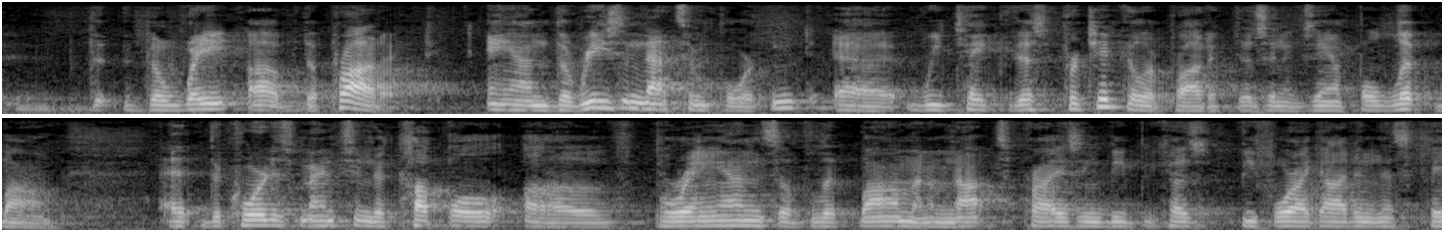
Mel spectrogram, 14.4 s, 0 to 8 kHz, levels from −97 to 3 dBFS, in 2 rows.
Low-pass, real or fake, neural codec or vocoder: 7.2 kHz; fake; vocoder, 22.05 kHz, 80 mel bands, WaveNeXt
